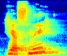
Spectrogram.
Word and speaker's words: ясний: Наприклад, алфАвіт – алфавІт,веснЯний – веснянИй,зАвжди – завждИ,зокрЕма – зокремА мАбуть – мабУть, пОмилка – помИлка, тАкож – такОж, яснИй – Ясний Будьте пильними: інколи зміна наголосу призводить до зміни значення слова.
